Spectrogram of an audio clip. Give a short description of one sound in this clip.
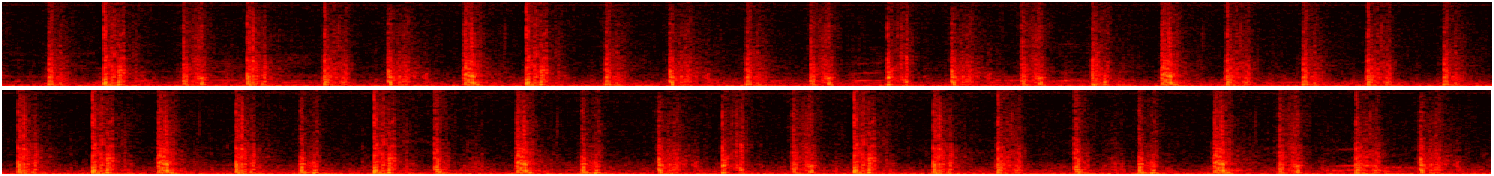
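Quick footsteps run steadily over grass and dirt.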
